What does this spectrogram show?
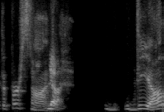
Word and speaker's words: Dea: Dea, like an idea.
